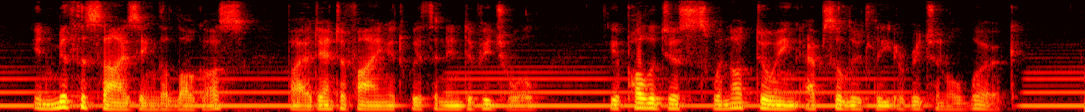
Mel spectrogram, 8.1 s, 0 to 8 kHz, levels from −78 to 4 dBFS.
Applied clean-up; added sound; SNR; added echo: none; Wind instrument, woodwind instrument; 7 dB; none.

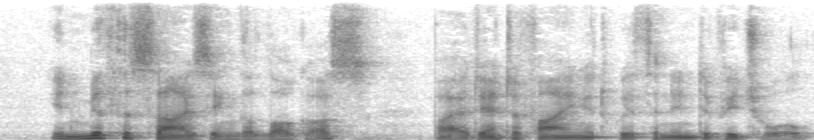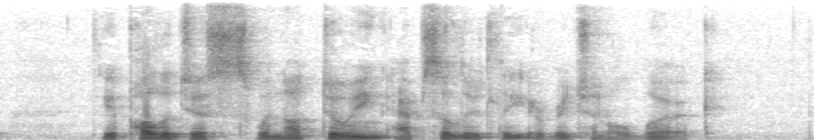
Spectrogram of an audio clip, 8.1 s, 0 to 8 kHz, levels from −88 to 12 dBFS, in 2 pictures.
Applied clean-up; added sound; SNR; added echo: none; none; none; none.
